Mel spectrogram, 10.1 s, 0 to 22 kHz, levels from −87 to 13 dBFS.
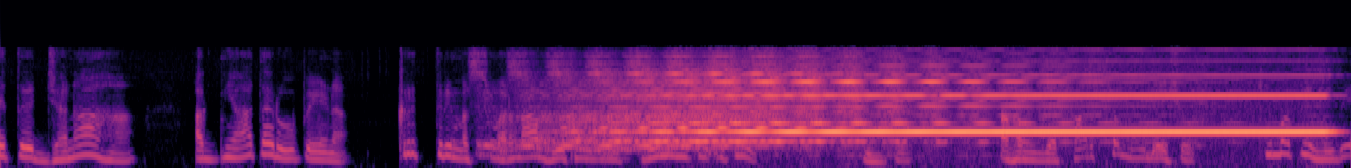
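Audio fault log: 3.38–10.13 s, feedback howl: a second device in the same room is on the call, and each trip from loudspeaker back into microphone returns more level than it started with, so the repeats grow rather than decay. They converge on a tone near 700 Hz, with the loop's round-trip delay roughly 300 ms, and peak about 21 dB above the speech. The tone sits inside the call path's band, which stops at 8 kHz, consistent with a G.722 wideband codec.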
